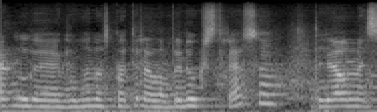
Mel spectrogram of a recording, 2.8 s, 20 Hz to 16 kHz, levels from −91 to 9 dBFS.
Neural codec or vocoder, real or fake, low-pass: codec, 32 kHz, 1.9 kbps, SNAC; fake; 14.4 kHz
